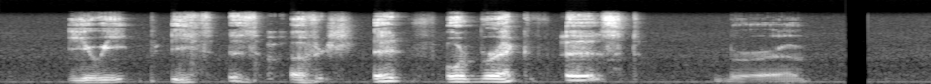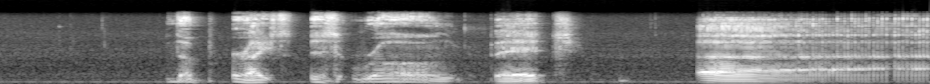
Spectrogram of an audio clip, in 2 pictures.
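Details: Deliberate talking while burping: rapid strings of short guttural belches shaped into word-like bursts reciting Happy Gilmore movie quotes, ending in one long burp.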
